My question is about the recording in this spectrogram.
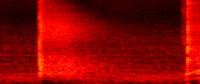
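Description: Two sharp hand claps about a second and a half apart, each ringing briefly in the hall, beating out the rhythm of a chatkhan playing pattern.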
